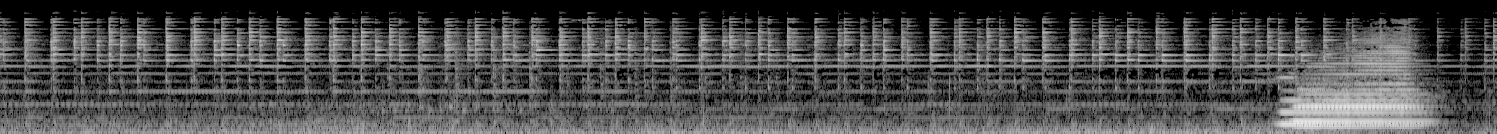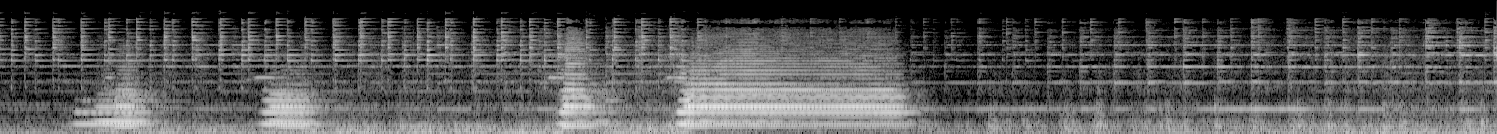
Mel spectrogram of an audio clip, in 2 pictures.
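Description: Diesel locomotive air horn sounding over the regular clacking of a passing train's wheels. The horn gives a long blast about halfway through, then three short ones, then a final long blast of about two seconds, each a chord of several notes.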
